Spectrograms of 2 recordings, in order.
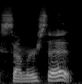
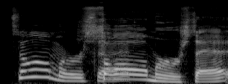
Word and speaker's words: Somerset: Because English people don't normally say the R, so instead of them saying like Somerset, they're like Somerset. Freaking Somerset. So like to pronounce the R, you really have to go out of your way.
